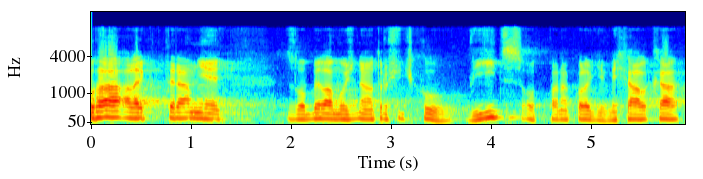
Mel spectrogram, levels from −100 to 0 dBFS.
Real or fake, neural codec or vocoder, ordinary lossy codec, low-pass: fake; vocoder, 22.05 kHz, 80 mel bands, WaveNeXt; Opus, 64 kbps; 9.9 kHz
